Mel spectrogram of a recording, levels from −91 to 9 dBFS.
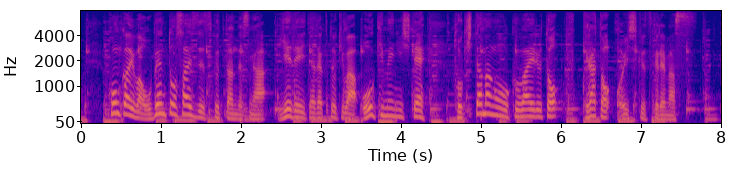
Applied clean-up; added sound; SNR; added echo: none; none; none; none.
